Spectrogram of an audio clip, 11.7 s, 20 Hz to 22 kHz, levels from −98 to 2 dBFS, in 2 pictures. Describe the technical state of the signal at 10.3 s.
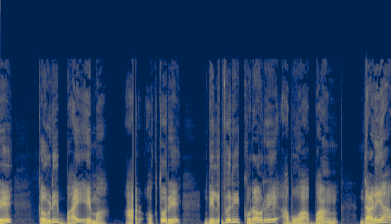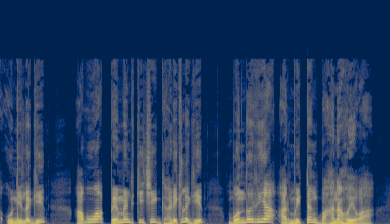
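A block of digital silence sits at 10.28 s, lasting about 10.7 ms, which fits a 512-sample buffer. The speech signal drops straight to silence and then returns with no fade on either side. That most likely happened because the output buffer was not refilled in time. With a hole this short, it is heard as a tick or dip rather than an audible gap in the speech.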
